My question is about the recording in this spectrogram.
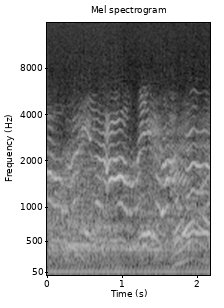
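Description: Excited, high-pitched voices, a child's among them, calling out over one another.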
